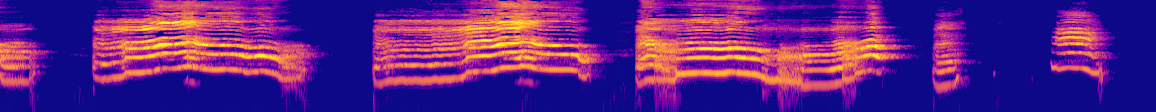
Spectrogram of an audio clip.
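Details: Boston Terrier. A Boston Terrier howls in drawn-out, mournful notes, each swelling and bending in pitch over two seconds or so. The song ends in a few short, higher whines with brief pauses between them.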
